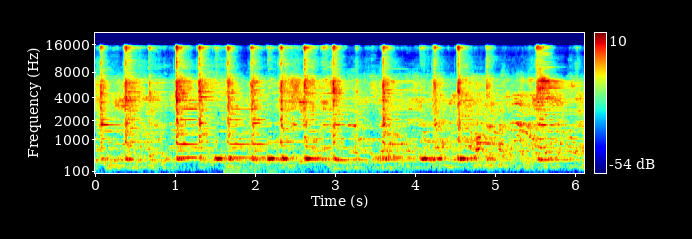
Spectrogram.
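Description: Kopuz, the Turkish long-necked folk lute, played solo: quick, evenly repeated plucked strokes over a steady drone note. It is capoed at the fourth fret to sound in F.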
